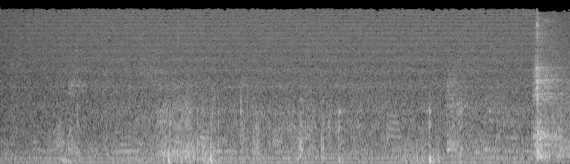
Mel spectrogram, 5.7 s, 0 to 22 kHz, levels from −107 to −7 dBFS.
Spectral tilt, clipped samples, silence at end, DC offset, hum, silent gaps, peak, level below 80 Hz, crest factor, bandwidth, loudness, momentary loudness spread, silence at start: -3.5 dB/octave; under 0.1%; 0 s; under 0.1%; none; none; -6 dBFS; -46 dBFS; 30 dB; 17.5 kHz; -33 LUFS; 10 LU; 0 s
